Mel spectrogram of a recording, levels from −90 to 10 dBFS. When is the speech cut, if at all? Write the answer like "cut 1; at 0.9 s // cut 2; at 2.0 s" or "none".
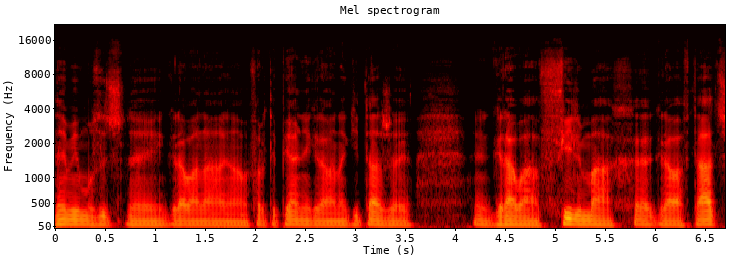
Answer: none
